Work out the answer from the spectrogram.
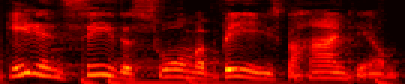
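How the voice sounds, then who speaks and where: Female children's storyteller, expressive scripted narration, slightly low register, highly varied intonation. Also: a little slow.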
